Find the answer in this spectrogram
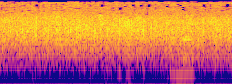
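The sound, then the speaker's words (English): Steady audience applause for high school and college graduates, a dense, even wash of many hands clapping at a constant loudness for several seconds, with no voices standing out. “So let's give all of them a round of applause.”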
